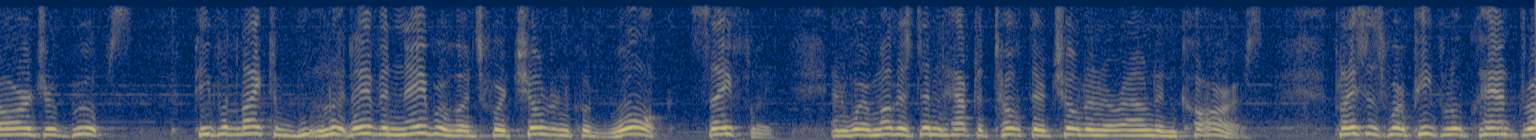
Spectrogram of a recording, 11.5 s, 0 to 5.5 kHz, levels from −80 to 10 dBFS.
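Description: No technical fault can be heard anywhere in the clip. Nothing in the audio points to a problem in the chain that recorded or carried it.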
